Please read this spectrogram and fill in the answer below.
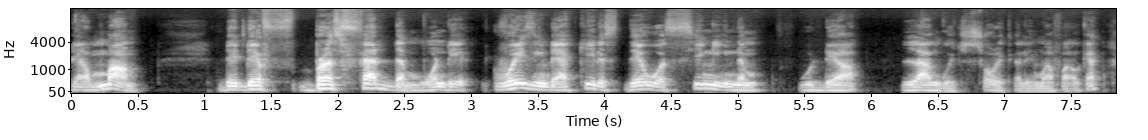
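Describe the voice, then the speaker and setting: Somewhat breathy and fairly low, a man speaks at a moderate pace in an animated tone with lively intonation. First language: Tigrinya. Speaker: vlogger. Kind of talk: opinion monologue.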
